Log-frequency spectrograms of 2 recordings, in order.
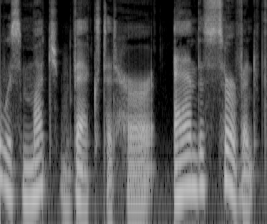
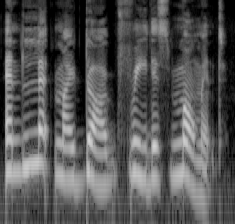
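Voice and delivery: higher, louder spoiled command; imperious exclamation; 7 semitones higher, 4 dB louder than usual. A narrator's reading. Cathy ordering the servant woman, loud and imperious. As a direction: bark it like a spoiled young mistress. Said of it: "she exclaimed".

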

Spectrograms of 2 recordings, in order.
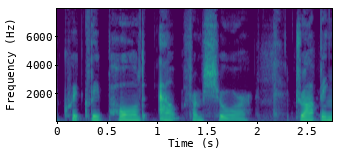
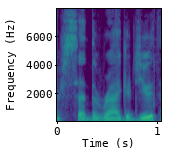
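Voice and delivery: plain reading voice

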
